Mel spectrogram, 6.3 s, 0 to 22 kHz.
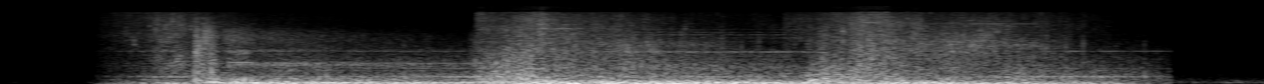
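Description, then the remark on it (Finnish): The Dark Souls 3 backstab riposte sound effect: a loud, heavy layered impact with deep booming rumble and whooshing bursts swelling three times over about five seconds, then cutting off abruptly. No talking. “Mutta joka tapauksessa tämän kilpailija on sitten Gakon äh, meille laittama Dark Souls 3 Backstab riposte ääni, aina samanlaista korvakarkkia.”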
